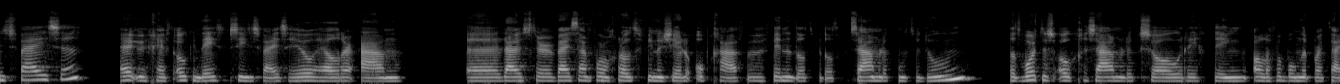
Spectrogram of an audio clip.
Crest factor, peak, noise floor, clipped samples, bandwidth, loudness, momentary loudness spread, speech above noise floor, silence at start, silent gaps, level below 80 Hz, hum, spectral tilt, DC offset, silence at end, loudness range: 20 dB; -10 dBFS; -87 dBFS; under 0.1%; 13 kHz; -30 LUFS; 7 LU; 57 dB; 0 s; none; -68 dBFS; none; -4.5 dB/octave; under 0.1%; 0 s; 2 LU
